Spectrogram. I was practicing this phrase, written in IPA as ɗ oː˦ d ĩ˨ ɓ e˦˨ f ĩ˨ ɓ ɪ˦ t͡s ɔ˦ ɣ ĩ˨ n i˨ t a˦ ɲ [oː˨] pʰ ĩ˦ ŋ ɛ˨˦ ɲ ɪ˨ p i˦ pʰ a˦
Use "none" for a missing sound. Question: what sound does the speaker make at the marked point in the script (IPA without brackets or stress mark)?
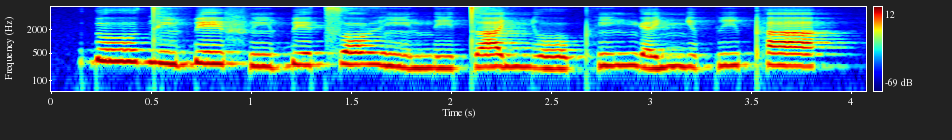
oː˨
